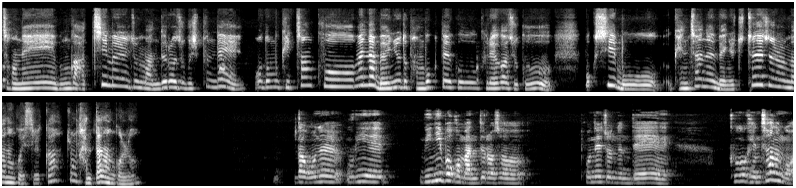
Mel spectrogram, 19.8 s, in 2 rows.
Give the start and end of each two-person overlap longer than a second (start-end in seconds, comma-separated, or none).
none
